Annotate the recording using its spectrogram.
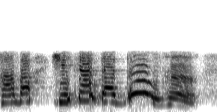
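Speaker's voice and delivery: high, sarcastic, jabbing tone. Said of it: "I'm being sarcastic here".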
